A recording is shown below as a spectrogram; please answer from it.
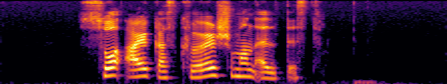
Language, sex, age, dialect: Faroese, female, 15-35, Norðuroyggjar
